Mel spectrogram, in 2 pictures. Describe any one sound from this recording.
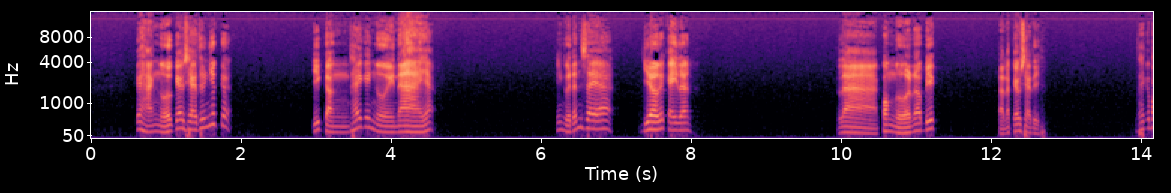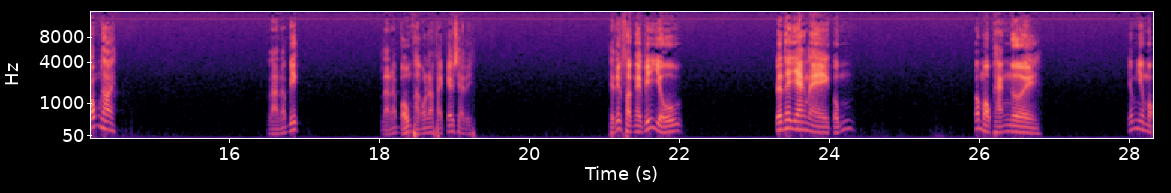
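An elderly man speaks calmly in short phrases with long pauses.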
